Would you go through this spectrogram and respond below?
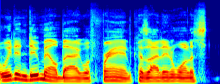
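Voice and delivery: normal talking voice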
